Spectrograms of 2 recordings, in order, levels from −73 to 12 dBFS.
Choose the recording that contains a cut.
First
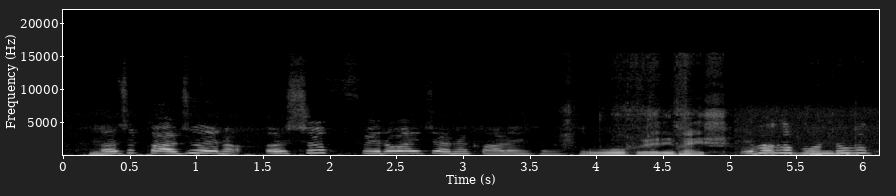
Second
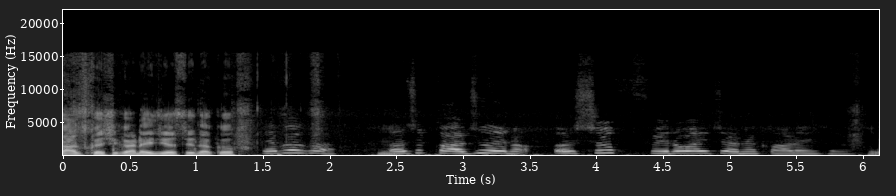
first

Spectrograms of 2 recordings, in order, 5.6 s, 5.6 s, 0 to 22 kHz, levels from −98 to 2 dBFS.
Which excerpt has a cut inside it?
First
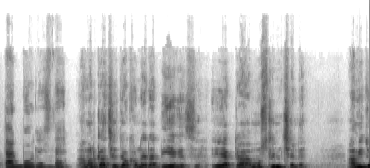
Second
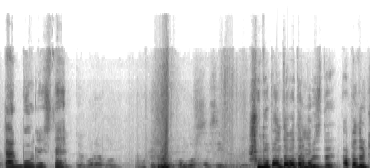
first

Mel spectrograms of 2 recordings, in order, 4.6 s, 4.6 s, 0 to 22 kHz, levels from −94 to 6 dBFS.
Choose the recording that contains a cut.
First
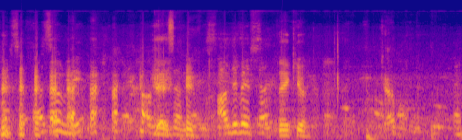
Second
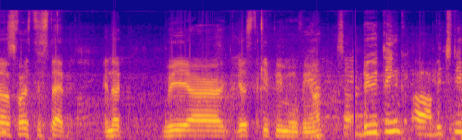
second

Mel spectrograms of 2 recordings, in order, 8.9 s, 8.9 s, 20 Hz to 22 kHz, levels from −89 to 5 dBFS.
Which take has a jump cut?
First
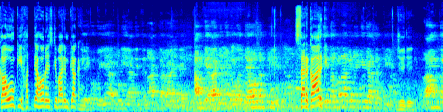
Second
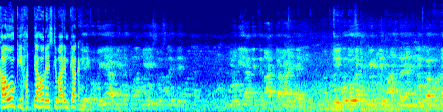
first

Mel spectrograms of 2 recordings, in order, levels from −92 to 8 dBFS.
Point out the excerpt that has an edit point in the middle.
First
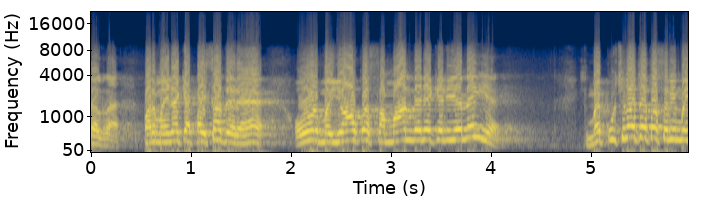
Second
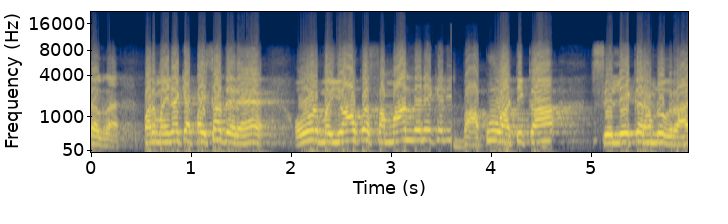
second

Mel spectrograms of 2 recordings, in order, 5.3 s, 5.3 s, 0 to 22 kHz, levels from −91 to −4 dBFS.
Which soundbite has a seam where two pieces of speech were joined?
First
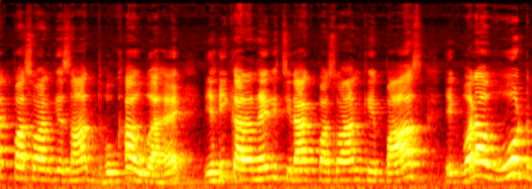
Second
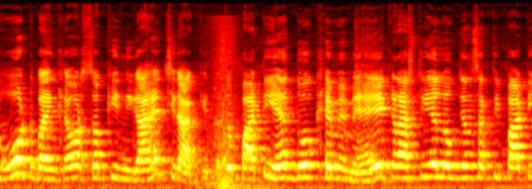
second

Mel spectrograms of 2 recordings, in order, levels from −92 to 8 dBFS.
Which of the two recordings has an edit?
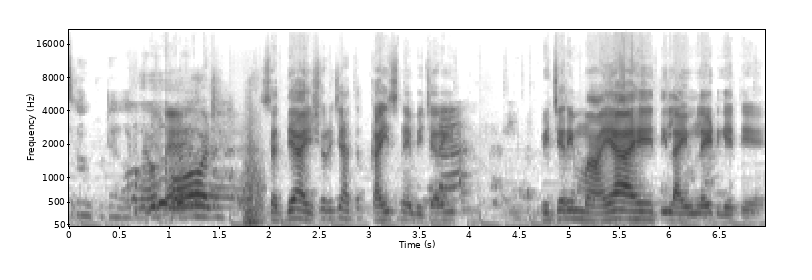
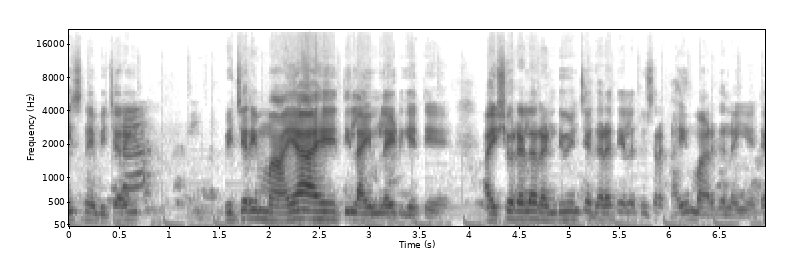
first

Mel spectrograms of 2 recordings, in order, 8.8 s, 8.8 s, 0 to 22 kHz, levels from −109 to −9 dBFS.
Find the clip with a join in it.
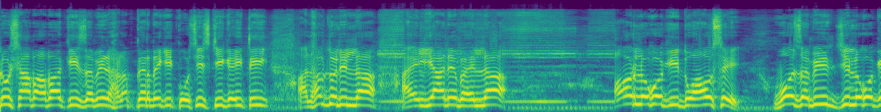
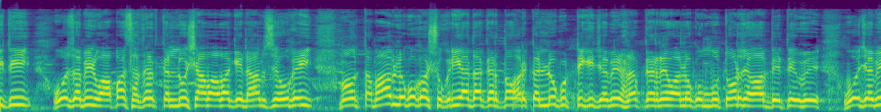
second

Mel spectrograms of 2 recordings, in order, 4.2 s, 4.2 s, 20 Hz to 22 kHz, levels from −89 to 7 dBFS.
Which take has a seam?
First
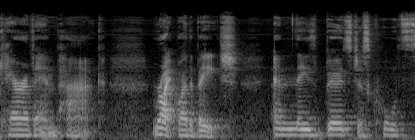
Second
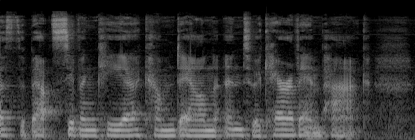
first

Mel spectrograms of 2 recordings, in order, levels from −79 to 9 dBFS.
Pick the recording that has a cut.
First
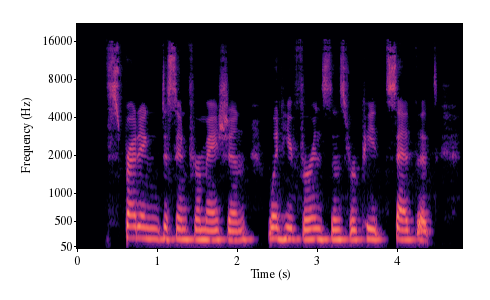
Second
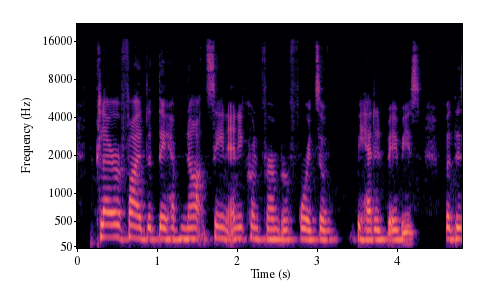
second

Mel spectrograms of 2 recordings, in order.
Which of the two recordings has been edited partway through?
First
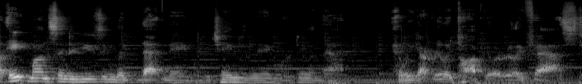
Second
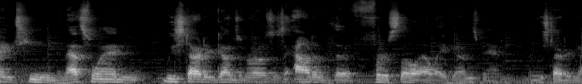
second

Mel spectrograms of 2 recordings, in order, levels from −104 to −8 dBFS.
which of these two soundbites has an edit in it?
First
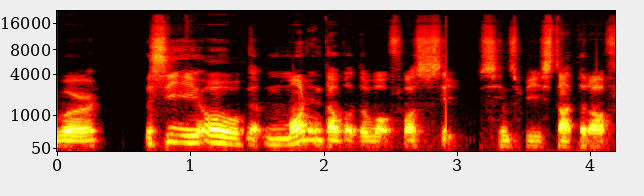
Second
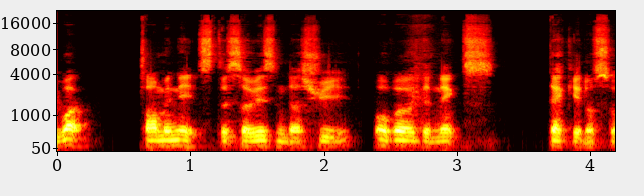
first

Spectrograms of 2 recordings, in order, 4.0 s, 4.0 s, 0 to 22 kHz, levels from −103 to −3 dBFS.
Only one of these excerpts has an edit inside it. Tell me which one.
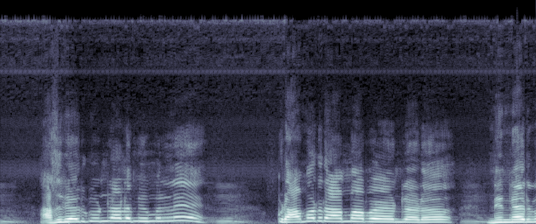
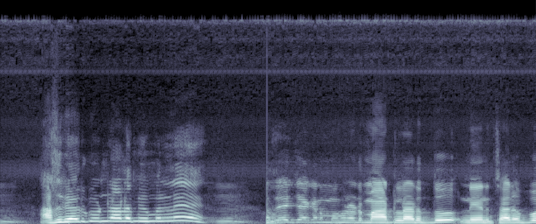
second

